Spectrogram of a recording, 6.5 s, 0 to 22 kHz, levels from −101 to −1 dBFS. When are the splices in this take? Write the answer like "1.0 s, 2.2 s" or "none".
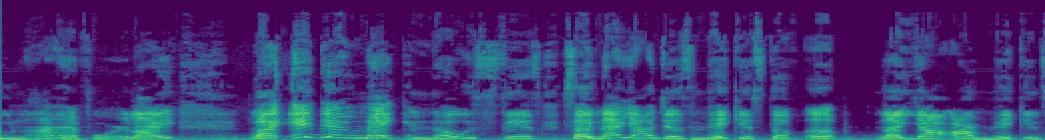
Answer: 3.4 s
